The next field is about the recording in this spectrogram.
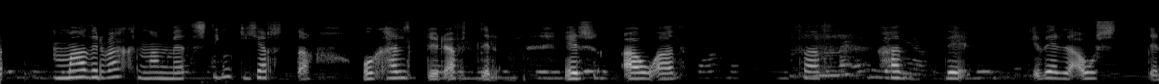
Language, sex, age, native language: Icelandic, female, 18-19, Icelandic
